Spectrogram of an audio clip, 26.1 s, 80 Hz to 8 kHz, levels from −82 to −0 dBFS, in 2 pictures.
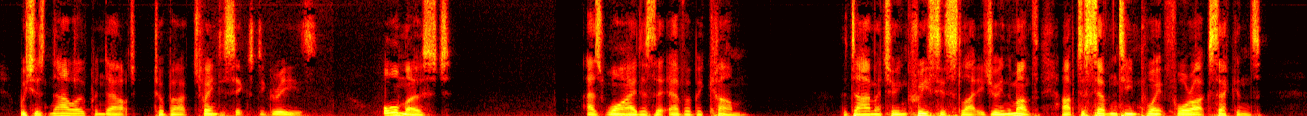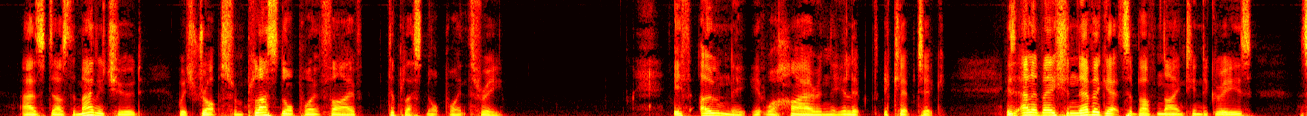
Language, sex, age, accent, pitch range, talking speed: English, male, 50-69, British, 100-130 Hz, 130 wpm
